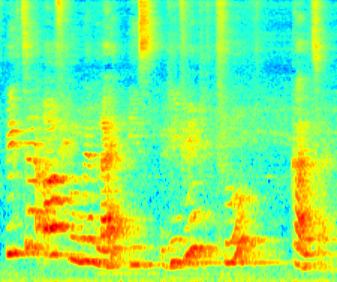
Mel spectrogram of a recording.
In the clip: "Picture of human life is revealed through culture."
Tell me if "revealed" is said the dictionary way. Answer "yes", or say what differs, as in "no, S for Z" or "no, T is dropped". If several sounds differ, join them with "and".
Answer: no, N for L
